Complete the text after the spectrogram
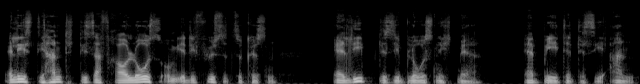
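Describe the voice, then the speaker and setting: A man reading a classic novel aloud as audiobook narration, in an expressive, theatrical manner. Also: low voice, moderate pace, dry recording, clean studio sound. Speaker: audiobook reader.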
